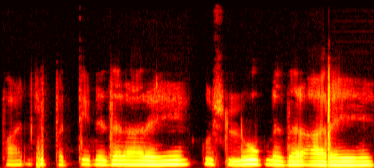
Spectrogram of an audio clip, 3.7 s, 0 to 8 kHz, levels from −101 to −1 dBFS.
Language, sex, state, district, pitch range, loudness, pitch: Hindi, female, Uttar Pradesh, Lucknow, 185-200 Hz, -16 LUFS, 190 Hz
